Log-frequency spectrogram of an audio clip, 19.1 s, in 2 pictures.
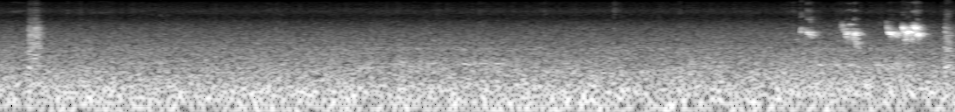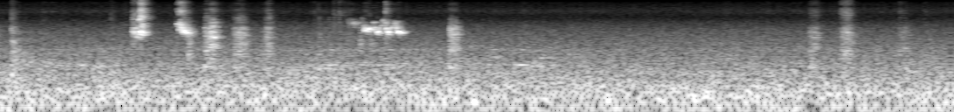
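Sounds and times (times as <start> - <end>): faint room hiss: 0.0 - 19.0
birds chirping: 8.0 - 9.6, 10.9 - 12.4, 13.0 - 14.2.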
